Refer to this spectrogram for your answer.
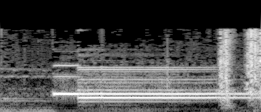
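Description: A doorbell chime at the huge front door of a palatial hillside mansion in Hollywood rings out loudly, two sustained tones that hold and ring on for about two seconds, followed by a couple of brief clattering noises like the door being handled.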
